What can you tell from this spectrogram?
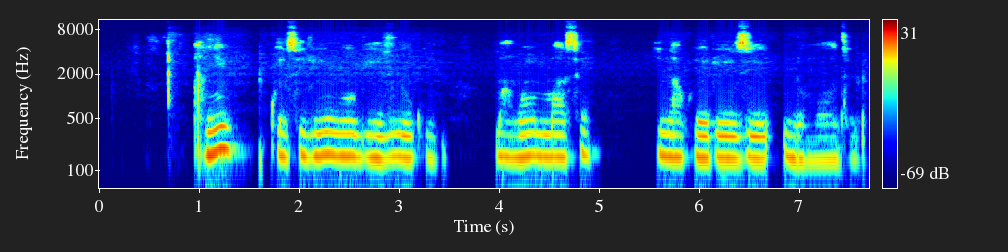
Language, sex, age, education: Igbo, female, 15-29, tertiary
